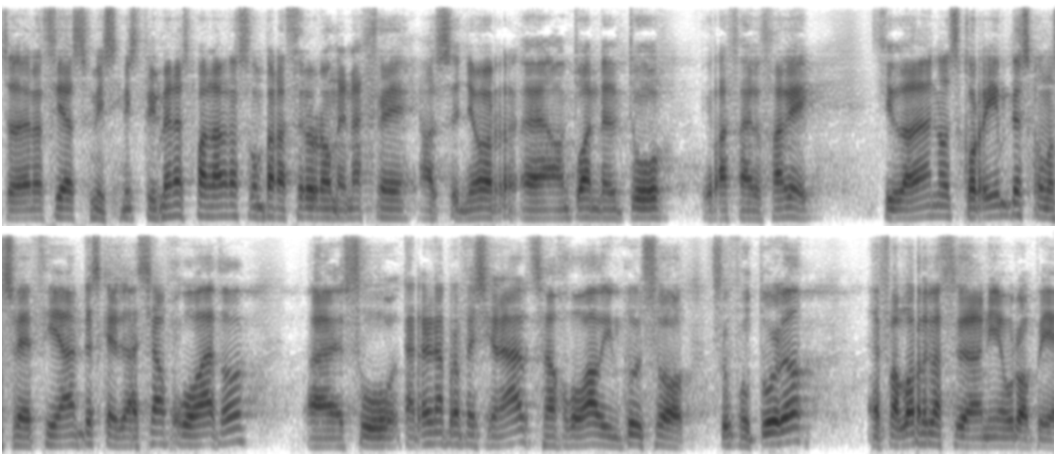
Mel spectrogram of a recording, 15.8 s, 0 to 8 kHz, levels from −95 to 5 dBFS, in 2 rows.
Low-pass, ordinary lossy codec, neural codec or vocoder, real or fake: 7.2 kHz; none; codec, 16 kHz, 1 kbps, FunCodec, trained on LibriTTS, 50 frames a second; fake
